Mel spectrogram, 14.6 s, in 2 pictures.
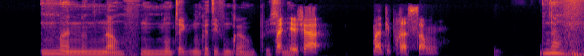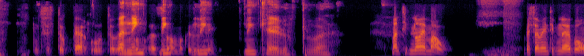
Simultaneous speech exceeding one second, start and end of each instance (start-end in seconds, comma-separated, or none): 8.7-10.0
